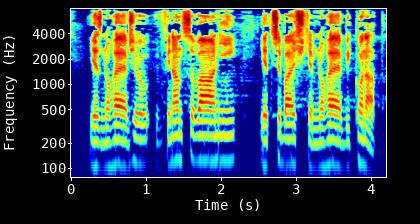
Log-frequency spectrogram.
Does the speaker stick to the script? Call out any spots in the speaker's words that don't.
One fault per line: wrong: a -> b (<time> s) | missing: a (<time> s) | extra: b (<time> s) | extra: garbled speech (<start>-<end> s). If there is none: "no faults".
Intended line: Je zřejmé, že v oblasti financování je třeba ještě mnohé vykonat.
wrong: zřejmé -> mnohé (0.4 s)
missing: oblasti (1.2 s)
